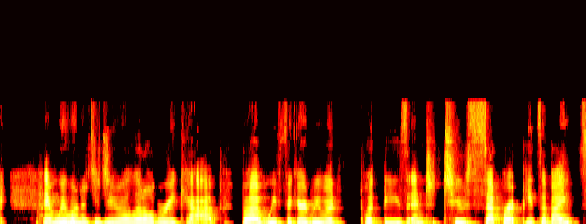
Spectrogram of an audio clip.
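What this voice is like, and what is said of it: Tired, worn-out voice. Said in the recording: “As you can tell by my voice, I am all conferenced out”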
